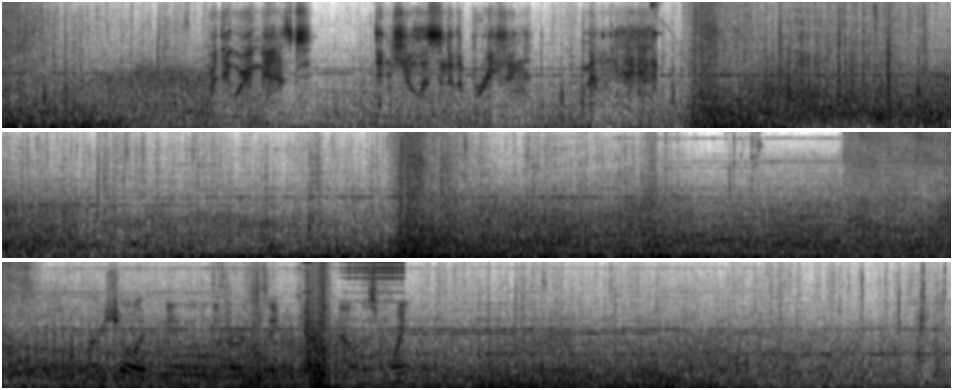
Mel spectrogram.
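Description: A cape flaps and snaps in the wind.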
